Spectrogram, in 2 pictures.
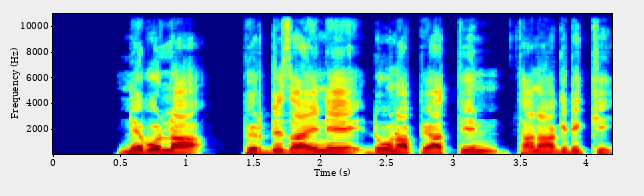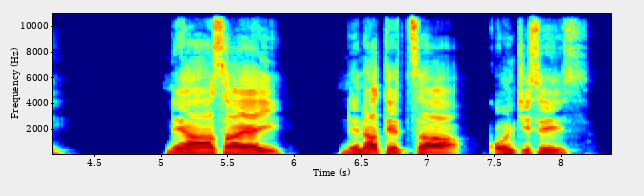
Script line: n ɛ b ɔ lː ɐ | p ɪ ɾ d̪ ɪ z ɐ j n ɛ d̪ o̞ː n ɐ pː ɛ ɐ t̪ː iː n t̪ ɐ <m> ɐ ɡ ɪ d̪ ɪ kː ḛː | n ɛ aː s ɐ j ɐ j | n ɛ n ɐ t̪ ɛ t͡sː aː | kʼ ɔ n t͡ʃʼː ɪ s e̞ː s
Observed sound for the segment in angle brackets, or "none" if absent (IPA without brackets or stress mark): n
